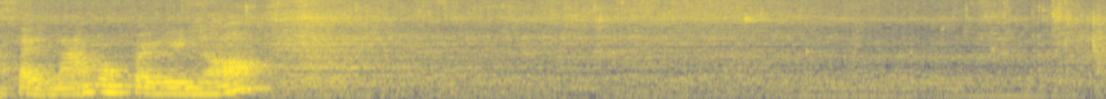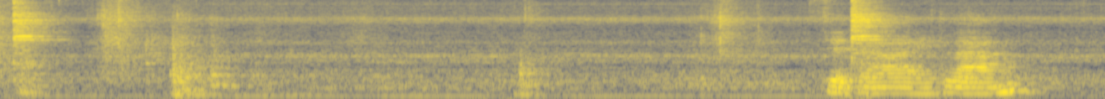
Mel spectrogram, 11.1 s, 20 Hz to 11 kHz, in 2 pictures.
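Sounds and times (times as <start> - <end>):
water pouring into pot: 0.6 - 5.6.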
